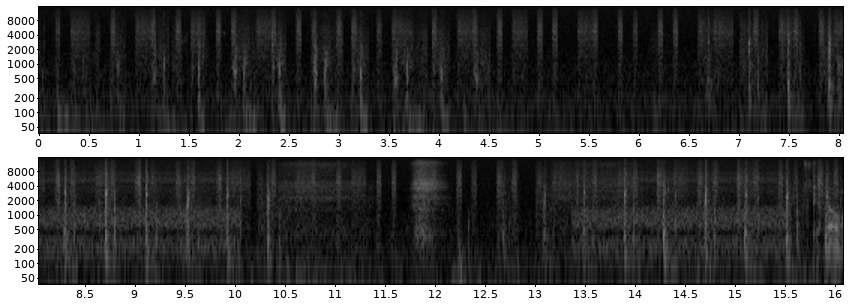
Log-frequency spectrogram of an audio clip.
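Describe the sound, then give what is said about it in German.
Galloping horses carrying riders in a video game, heard as a fast, rhythmic clatter of many hoof strikes that continues throughout, with a denser, noisier layer building in over the second half. “Das scheinen irgendwelche Reiter zu sein.”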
